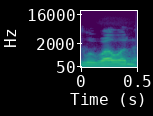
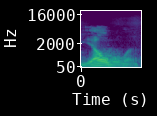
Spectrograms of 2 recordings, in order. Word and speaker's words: Llewellyn: in from wisconsin and i called him mr llewellyn and that son of a gun screamed at me for mispronouncing his name because it was pronounced yellowing wow well if if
